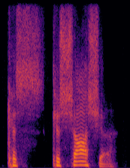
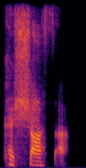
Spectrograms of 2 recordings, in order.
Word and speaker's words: cachaça: You told me how to say it. It's cachaça. I think I said it the same way that you corrected, but how do you say it again? – It's cachaça. Cachaça.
